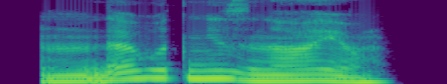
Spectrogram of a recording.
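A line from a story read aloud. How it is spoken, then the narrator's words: Gloomy reply. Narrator (Russian): мрачно отозвался он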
